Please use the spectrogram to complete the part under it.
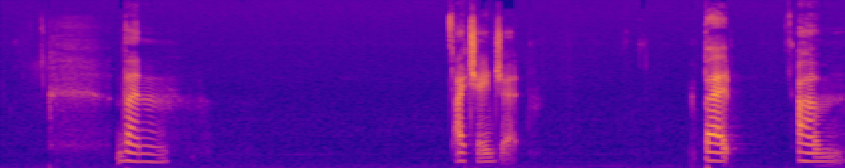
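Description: A woman speaks calmly and closely into a microphone, in short phrases with pauses.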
